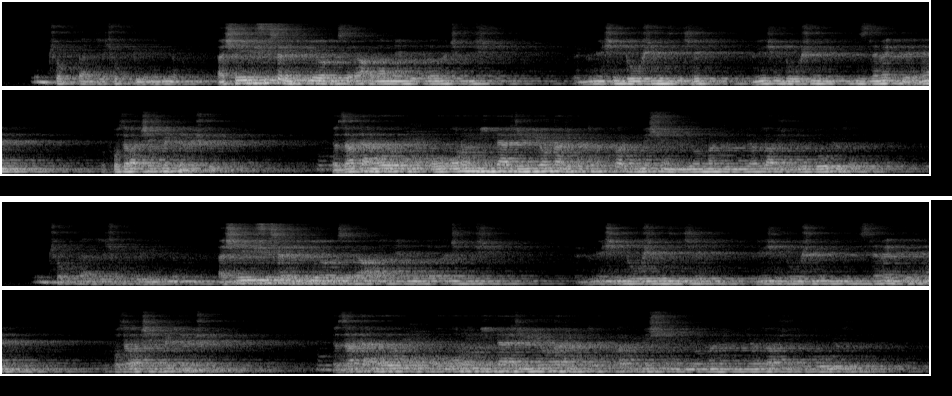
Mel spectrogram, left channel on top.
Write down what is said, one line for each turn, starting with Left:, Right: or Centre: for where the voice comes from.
Left: çok bence çok bir önemi yok. Ya şeyi düşünsene
Right: Hı hı.
Left: gidiyor mesela adam Nemrut Dağı'na çıkmış. e, Güneşin doğuşunu izleyecek. Güneşin doğuşunu iz- izlemek yerine Fotoğraf çekmekle meşgul.
Right: Hı hı.
Left: Ya zaten
Right: Katılıyorum.
Left: or, o- onun binlerce, milyonlarca fotoğrafı var. Güneş yani milyonlarca, milyarlarca yılda doğuyor zaten.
